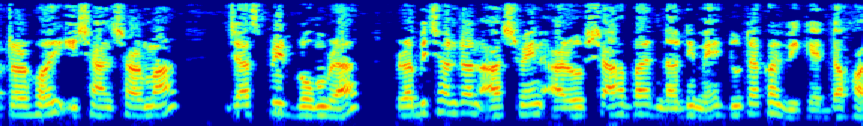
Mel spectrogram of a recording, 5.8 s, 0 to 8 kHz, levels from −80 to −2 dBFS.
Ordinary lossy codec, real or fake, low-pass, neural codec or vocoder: none; real; 7.2 kHz; none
